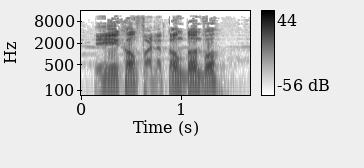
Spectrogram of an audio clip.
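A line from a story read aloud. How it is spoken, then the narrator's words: Harsh gritted voice. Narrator (Vietnamese): Kinh Hồng gằn giọng nói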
